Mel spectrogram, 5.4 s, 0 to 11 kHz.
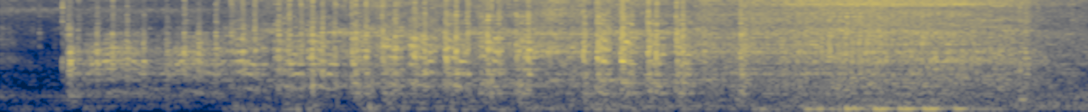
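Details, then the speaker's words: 1976 Chrysler Newport after about 8 years sitting, fed starting fluid: uneven, labored turning over at three to four beats a second, catching briefly then fading; weak starter, engine won't stay running. "Dang it. Come on, stay running, you turd. That starter's weak. Dang it. Just does not want to stay running."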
